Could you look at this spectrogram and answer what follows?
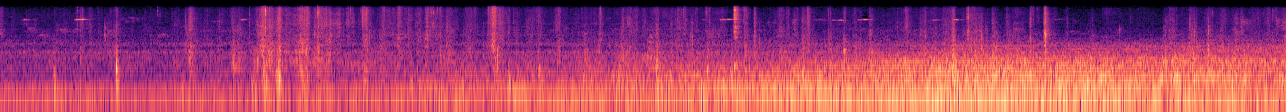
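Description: Scattered clicks and knocks of someone moving about on a leafy forest floor. A low rumble builds up about halfway through and stays to the end.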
